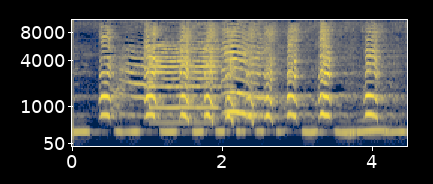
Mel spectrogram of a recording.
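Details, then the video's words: Two siamang gibbons in a French zoo singing one hot summer morning: low booms alternate with bright barking whoops, while a long overlapping rising wail weaves through the rhythmic pattern. "Singing Siamang Gibbons"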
